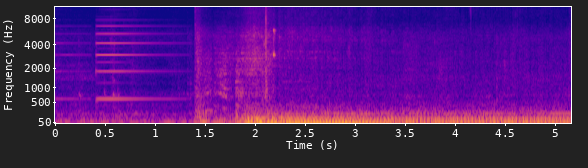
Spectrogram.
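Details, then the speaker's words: 2003 Skoda Octavia that wouldn't start with fault 01314 (engine ECU not communicating); no power was reaching terminal 30 of the main relay. After repair: chimes, a quick crank, then a steady, even low idle. Starts and runs normally. "все автомобільчик працює"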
